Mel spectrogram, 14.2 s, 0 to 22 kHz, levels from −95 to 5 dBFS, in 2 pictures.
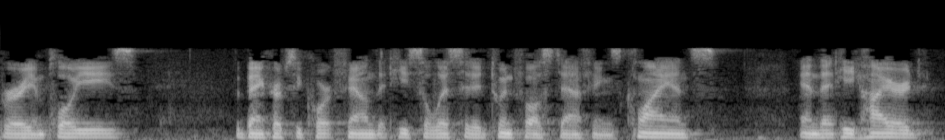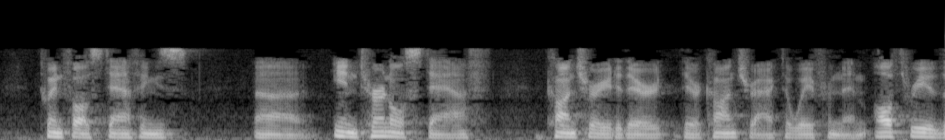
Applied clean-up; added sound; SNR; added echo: none; none; none; none.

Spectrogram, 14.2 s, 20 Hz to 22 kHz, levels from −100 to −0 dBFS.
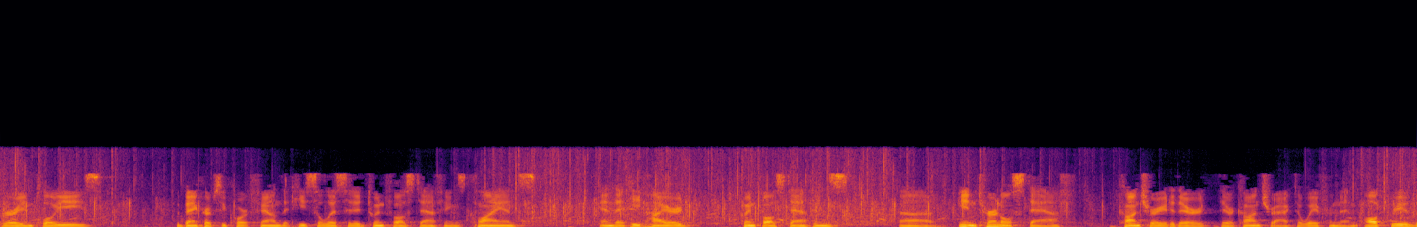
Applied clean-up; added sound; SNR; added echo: none; Applause; 15 dB; none.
